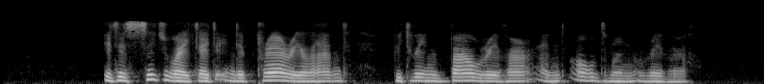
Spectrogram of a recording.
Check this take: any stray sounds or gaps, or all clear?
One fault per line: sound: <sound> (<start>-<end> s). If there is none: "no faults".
no faults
